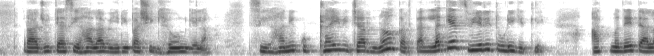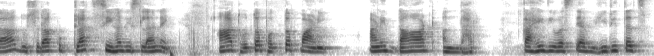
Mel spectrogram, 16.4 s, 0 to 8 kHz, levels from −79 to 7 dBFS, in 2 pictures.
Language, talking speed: Marathi, 120 wpm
